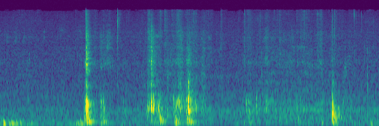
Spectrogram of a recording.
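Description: Close-up chewing of a hamburger: a handful of short mouth clicks and smacks, several between about one and two and a half seconds in and one more near the end.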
